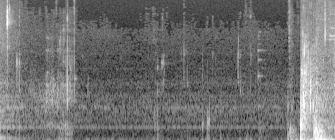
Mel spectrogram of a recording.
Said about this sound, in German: Ich äh, schlürfe mal kurz am Tee.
